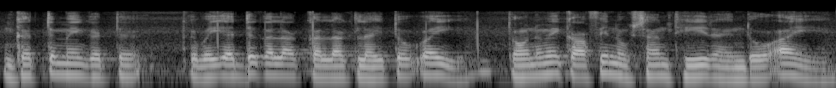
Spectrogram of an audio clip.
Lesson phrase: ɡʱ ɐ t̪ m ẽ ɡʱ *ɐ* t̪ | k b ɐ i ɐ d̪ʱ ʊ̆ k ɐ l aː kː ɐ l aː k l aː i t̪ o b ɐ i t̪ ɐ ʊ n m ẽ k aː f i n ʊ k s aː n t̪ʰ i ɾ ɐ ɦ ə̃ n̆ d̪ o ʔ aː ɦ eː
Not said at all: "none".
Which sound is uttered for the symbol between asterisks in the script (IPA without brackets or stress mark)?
ɐ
